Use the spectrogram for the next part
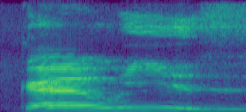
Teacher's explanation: Wa wada'na an, di sana ada nun sukun bertemu dengan kaf, dibaca ikhfa. ikhfa hakiki ditaruh di tengah-tengah antara nun sama kaf, maka berbunyi dalam bahasa Indonesia seperti bunyi ng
